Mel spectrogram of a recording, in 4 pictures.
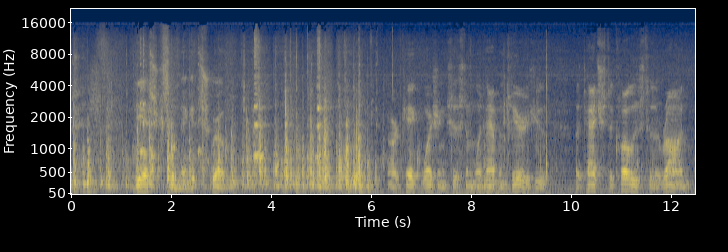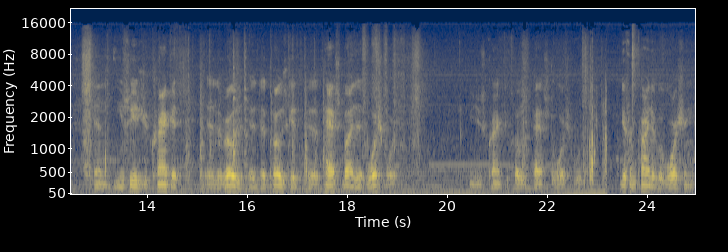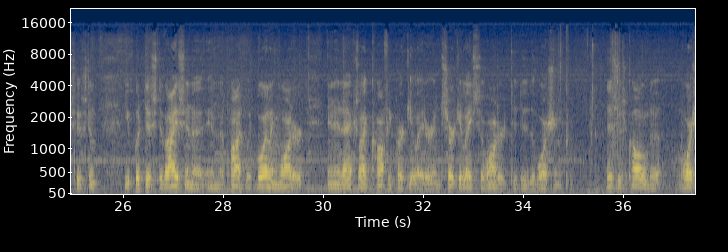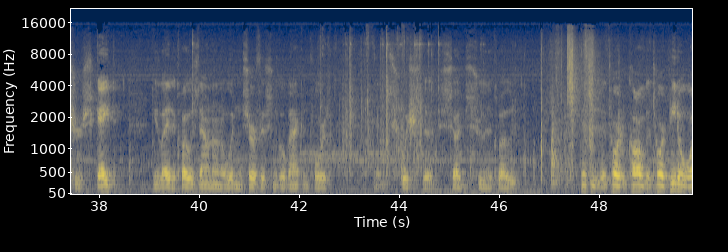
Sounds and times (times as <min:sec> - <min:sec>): Speech: 0:01.3 - 0:03.3, 0:06.3 - 0:19.0, 0:20.4 - 0:22.8, 0:23.5 - 0:34.8, 0:35.7 - 0:38.4, 0:39.1 - 0:42.6, 0:43.5 - 0:46.4, 0:47.6 - 0:49.8.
